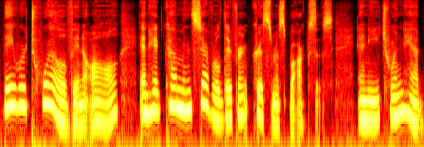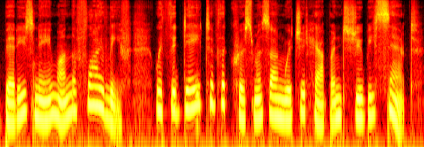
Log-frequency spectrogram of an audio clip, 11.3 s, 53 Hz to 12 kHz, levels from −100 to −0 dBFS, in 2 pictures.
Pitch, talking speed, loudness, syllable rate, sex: 175 Hz, 190 wpm, -17 LUFS, 4.8 syllables/s, female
